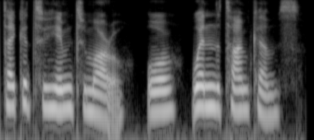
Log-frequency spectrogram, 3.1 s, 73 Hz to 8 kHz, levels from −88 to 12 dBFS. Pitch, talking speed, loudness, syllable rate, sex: 200 Hz, 210 wpm, -17 LUFS, 4.6 syllables/s, female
